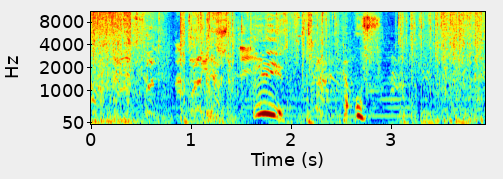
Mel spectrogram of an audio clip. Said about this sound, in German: Lieblingsmaschinengewehr hier im Spiel, eindeutig.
